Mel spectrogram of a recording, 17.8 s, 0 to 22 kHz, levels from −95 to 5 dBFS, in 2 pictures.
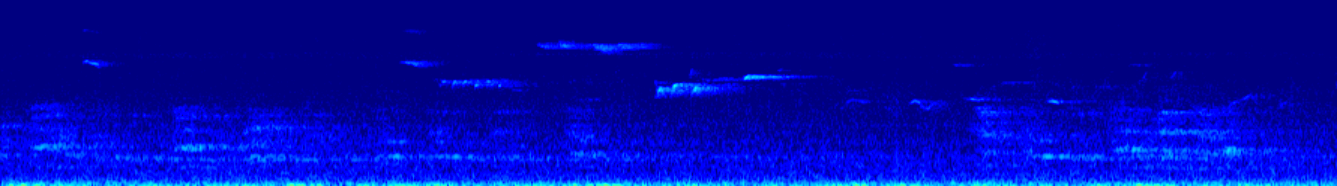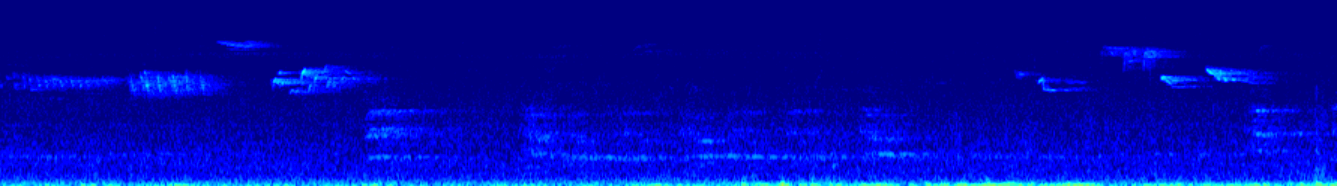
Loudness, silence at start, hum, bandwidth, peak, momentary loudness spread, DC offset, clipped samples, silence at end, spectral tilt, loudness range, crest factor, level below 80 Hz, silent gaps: -64 LUFS; 0 s; none; 16 kHz; -38 dBFS; 8 LU; under 0.1%; under 0.1%; 0 s; -3 dB/octave; 4 LU; 20 dB; -62 dBFS; none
